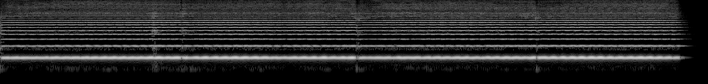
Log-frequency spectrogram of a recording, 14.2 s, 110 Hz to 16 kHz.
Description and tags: One-shot from Versilian Studios Chamber Orchestra 2: Community Edition sampling project.
Instrument family: Strings
Instrument: Solo Violin
Articulation: vibrato sustain
Note: C5
Midi note: 72
Midi velocity (center): 95
Room type: Livingroom
Microphone: 2x Rode NT1-A spaced pair
Performer: Lily Lyons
